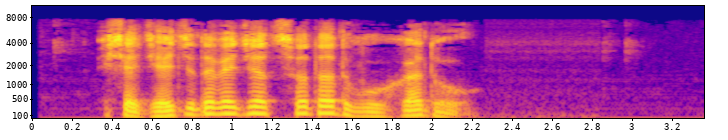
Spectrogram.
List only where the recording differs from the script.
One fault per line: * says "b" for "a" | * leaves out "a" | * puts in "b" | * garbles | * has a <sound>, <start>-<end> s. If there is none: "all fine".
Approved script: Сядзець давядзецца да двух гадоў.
all fine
